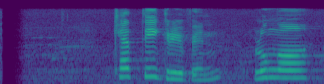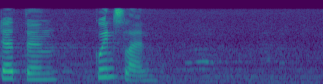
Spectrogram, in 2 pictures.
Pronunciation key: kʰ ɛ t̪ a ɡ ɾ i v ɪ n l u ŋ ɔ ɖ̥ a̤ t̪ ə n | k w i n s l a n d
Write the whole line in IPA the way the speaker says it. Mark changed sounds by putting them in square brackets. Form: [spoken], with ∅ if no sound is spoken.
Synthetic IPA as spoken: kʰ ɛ t̪ [i] ɡ ɾ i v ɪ n l u ŋ ɔ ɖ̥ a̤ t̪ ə [ŋ] | k w i n s l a n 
